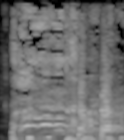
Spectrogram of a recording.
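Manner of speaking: high-pitched burst of laughter; laughing. Real, not acted. Bouncer cracks up at having taken the passport, high laugh.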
